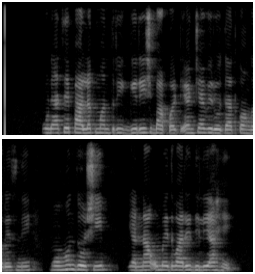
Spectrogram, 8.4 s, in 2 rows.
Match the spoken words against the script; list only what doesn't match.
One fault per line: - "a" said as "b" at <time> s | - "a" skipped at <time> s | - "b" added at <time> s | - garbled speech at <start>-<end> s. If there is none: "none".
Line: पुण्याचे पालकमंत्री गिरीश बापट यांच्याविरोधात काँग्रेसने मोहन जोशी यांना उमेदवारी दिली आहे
none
